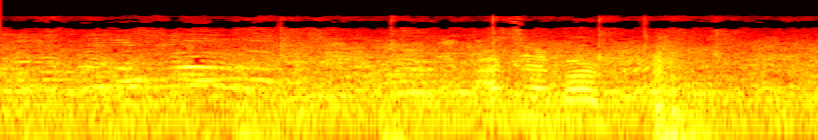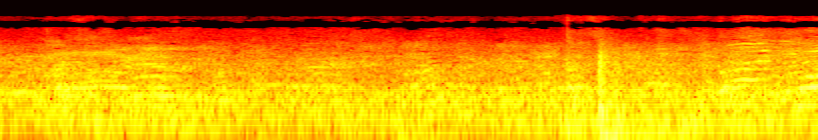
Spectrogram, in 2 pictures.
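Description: Boxing gloves thud against a boxer.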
